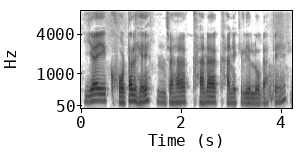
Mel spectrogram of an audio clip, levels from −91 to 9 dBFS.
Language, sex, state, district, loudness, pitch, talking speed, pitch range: Hindi, male, West Bengal, Alipurduar, -18 LUFS, 125 Hz, 170 wpm, 115-150 Hz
